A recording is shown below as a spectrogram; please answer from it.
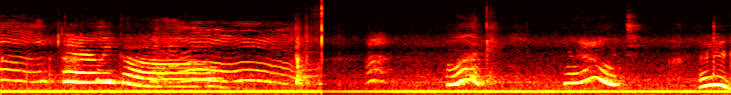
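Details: Infant crying after no longer being able to climb out, hiccups mentioned: whimpering cry with rising and falling wails, then short sobbing bursts, over a steady low room hum.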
